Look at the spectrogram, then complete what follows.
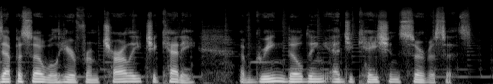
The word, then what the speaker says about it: Cichetti: a fellow named charlie cicchetti and he pronounces that like spaghetti is that right charlie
